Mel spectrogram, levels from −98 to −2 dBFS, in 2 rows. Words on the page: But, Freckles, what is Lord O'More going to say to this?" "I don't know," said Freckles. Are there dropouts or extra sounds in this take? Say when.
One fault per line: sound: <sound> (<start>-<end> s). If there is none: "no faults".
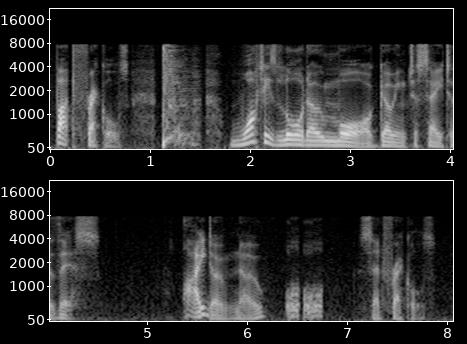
sound: thud (1.1-1.5 s)
sound: laugh (6.4-6.8 s)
